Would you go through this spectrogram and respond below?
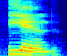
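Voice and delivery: usual speaking voice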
